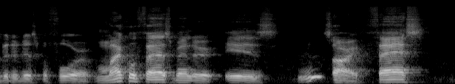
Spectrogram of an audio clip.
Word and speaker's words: Fassbender: Michael Fassbender is Fast.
